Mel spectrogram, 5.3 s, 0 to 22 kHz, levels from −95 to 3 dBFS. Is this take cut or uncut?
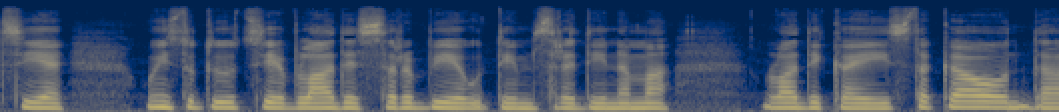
uncut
